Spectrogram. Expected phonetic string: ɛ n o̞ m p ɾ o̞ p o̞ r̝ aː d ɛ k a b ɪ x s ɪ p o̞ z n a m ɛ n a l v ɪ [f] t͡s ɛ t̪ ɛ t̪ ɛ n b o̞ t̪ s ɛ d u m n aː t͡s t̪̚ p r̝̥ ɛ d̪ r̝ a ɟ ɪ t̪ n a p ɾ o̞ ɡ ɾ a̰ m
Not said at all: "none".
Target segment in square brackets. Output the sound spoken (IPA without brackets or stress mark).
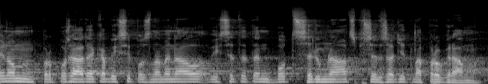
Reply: x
